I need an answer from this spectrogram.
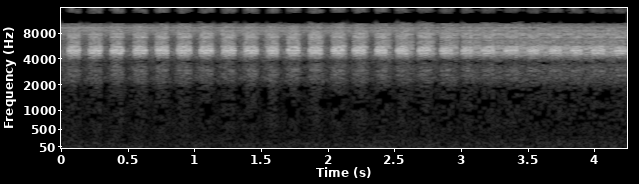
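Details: Cicadas in Provence, southern France, during summer: sharp high buzzy pulses repeated about four times a second, merging into a continuous shrill drone in the final second or so.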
